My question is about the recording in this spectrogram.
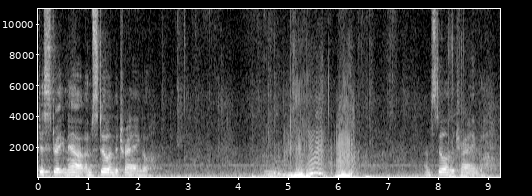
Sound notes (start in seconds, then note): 4.4 floor squeaking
